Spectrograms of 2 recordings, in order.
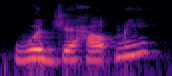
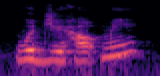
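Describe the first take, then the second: Both takes have the same delivery.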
